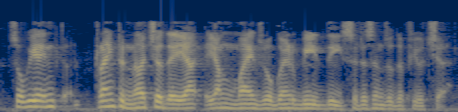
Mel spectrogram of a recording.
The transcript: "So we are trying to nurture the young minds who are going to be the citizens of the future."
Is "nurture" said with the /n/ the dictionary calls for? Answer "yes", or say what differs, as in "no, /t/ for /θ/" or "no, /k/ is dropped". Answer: yes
